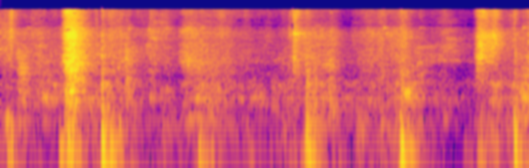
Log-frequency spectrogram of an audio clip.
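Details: Playful tussle between two Great Danes, male and female: sharp, breathy growls and snorts at roughly one-second intervals, some bursts loud and noisy, with thumps of bodies in between.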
